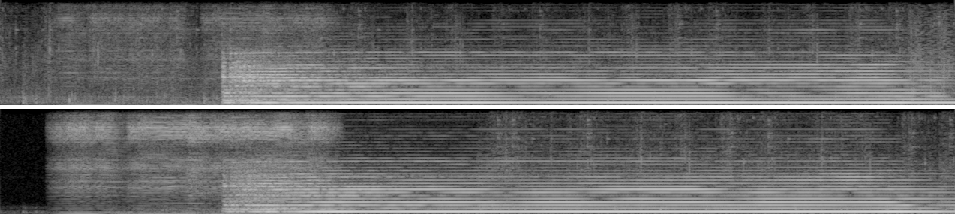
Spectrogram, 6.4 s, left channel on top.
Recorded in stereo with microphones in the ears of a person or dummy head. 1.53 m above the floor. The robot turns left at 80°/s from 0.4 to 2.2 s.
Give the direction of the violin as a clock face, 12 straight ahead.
10 o'clock.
